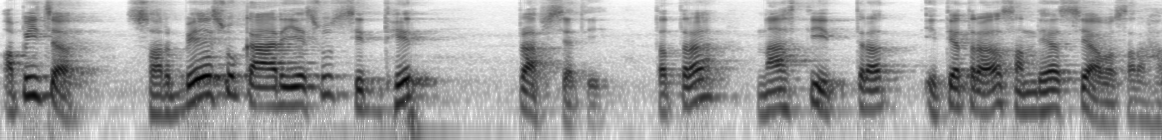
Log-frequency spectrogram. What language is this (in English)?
Sanskrit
